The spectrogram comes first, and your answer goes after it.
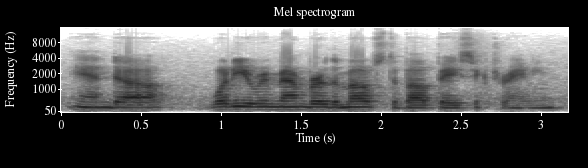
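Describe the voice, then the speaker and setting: A man asking measured questions as an oral-history interviewer. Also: lowish voice, flat delivery, fairly bright tone, slight background noise, low-quality recording.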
